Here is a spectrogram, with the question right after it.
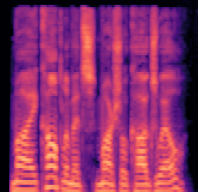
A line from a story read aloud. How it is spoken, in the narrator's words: He said stiffly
